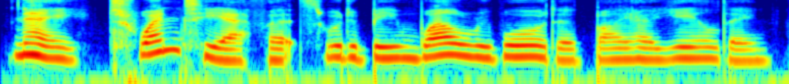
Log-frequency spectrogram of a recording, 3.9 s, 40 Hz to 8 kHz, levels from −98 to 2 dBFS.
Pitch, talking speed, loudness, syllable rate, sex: 210 Hz, 165 wpm, -18 LUFS, 4.4 syllables/s, female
